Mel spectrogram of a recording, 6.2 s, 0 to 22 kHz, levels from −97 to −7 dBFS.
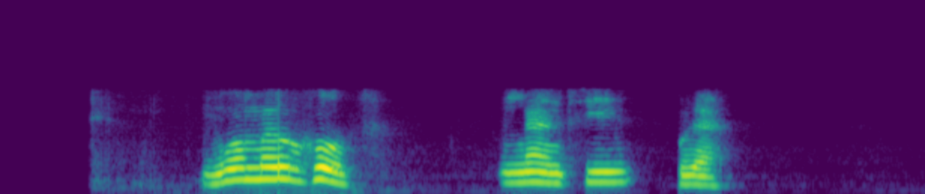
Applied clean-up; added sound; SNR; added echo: neural mask model DeepFilterNet 3.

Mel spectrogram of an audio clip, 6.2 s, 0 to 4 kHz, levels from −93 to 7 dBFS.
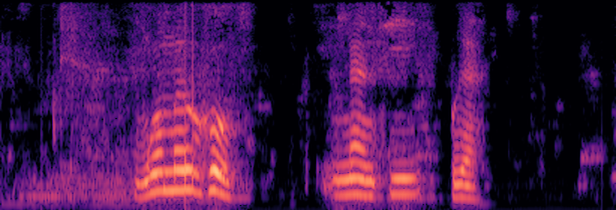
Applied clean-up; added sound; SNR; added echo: none; none; none; none.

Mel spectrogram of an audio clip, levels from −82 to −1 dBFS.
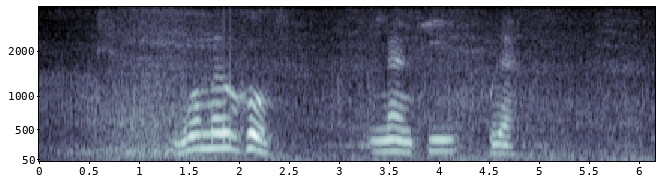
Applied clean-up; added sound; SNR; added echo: none; Train; 14 dB; none.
